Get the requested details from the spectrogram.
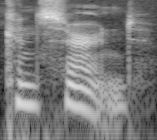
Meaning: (adjective) 1. Showing concern 2. Involved or responsible; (verb) simple past and past participle of concern
- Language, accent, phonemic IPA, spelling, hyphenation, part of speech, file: English, US, /kənˈsɝnd/, concerned, con‧cerned, adjective / verb, En-us-concerned.ogg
